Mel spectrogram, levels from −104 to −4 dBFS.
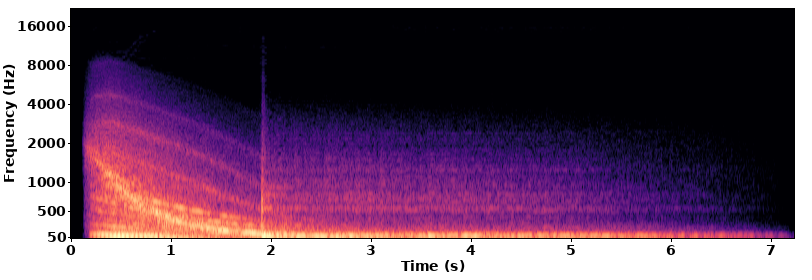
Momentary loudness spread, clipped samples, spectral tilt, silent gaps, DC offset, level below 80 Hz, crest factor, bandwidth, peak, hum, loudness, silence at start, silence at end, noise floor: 18 LU; under 0.1%; -12 dB/octave; none; under 0.1%; -20 dBFS; 16 dB; 3.1 kHz; -2 dBFS; none; -19 LUFS; 0.15 s; 0.95 s; -54 dBFS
